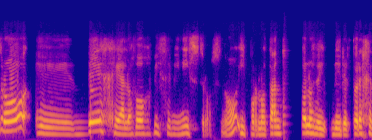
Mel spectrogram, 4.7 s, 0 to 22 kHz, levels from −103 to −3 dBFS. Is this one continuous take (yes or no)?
yes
